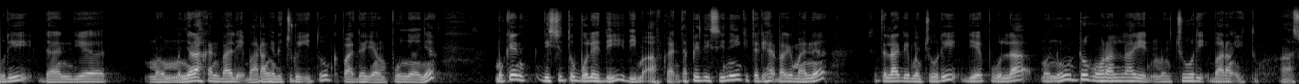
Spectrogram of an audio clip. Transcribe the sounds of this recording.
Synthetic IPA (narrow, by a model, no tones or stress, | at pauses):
uɾiʔdandia | məmə̰ɲəlahkanbalɪʔ̚baɾaŋjaŋdit͡ʃuɾḭʔḭt̪ukə̥padajaŋpuɲãɲa | mũŋkɪndisit̪ubolɛhdidimã̰ʔa̰fka̰nt̪apidisinikit̪aliɦat̪̚baɡajmanã | sət̪əlahdiaməɲt͡ʃṵɾiʔdiapulamə̰nudʊɦoɾaŋlaɪnməɲt͡ʃuɾiʔba̰ɾa̰ŋḭt̪u̥a̰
